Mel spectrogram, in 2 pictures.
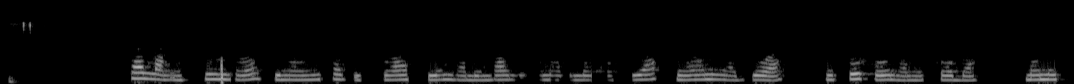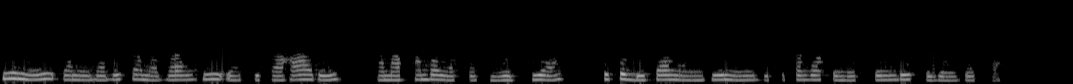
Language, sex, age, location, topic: Swahili, female, 25-35, Nairobi, finance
